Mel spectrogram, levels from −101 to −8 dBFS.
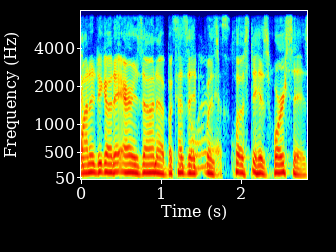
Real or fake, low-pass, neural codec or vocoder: real; 7.2 kHz; none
